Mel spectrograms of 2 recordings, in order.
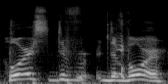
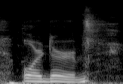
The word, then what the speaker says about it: hors d'oeuvres: Horse divorce. – Get me out of here. – What? I don't know what you're laughing at because that's not a word, okay? – It is pronounced hors d'oeuvres.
